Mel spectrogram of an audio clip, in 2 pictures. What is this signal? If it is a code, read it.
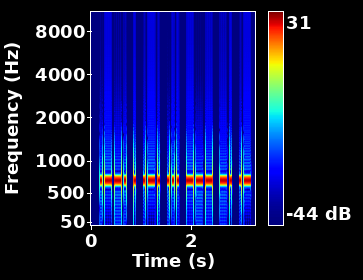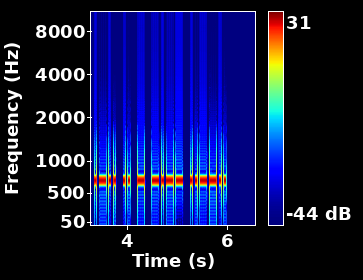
Morse code, heard as a keyed tone, about 25 wpm, 700 Hz. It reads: PERSONALITY?
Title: Sentences from Top 1400 Words 25wpm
